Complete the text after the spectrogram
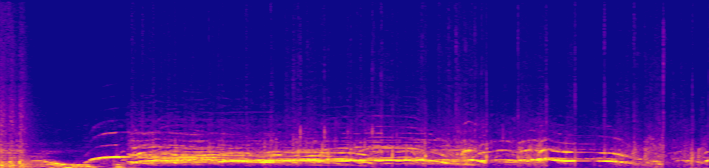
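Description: Drums are played loudly.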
